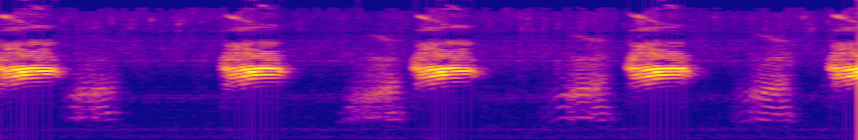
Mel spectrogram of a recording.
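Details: Pet frog giving paired croaks: a strong, buzzy, higher note, then a softer, lower, rattling grunt, with each pair repeating about every one and a half seconds.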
